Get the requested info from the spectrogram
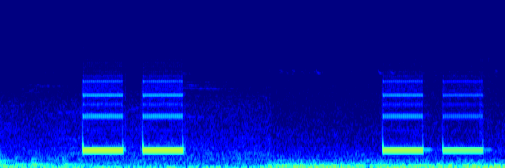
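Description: Telephone ringback tone: a call ringing through, heard as two double rings, each a pair of short steady beeps, about three seconds apart.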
